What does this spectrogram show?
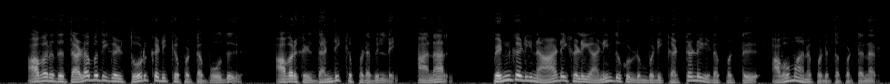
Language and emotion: Tamil, neutral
